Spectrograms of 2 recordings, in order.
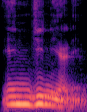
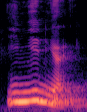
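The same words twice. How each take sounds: First: "ইঞ্জিনিয়ারিং" starting with an এ sound; correct pronunciation. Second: "ইঞ্জিনিয়ারিং" with an ই at the start, high and loud; wrong pronunciation. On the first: Teacher giving the right form to students, carefully. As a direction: begin "ইঞ্জিনিয়ারিং" with এ, not ই. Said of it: "ই নয়, এ". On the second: Teacher showing the class the wrong version, emphatic. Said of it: "না, this is not engineering". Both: Shown as a demonstration.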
